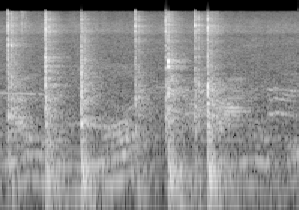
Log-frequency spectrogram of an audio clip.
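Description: Mallet striking a carving chisel into a wooden block, roughing out a Balinese barong mask: about six sharp knocks at an uneven pace.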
